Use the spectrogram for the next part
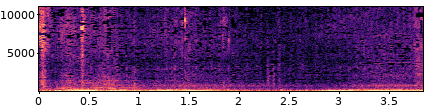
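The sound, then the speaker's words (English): An older car engine rumbles loudly from inside the vehicle, revving up and easing off a couple of times as it drives, with a heavy low-pitched drone throughout. “Yeah, I can tell that it's an older model this time.”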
